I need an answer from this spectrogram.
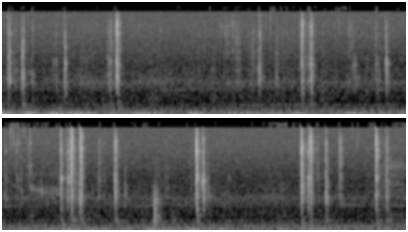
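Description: Typing on a computer keyboard: many irregular keystrokes fall in uneven bursts and pauses across the stretch, some sharper and louder than others. A steady low hum sits underneath, with no talk.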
